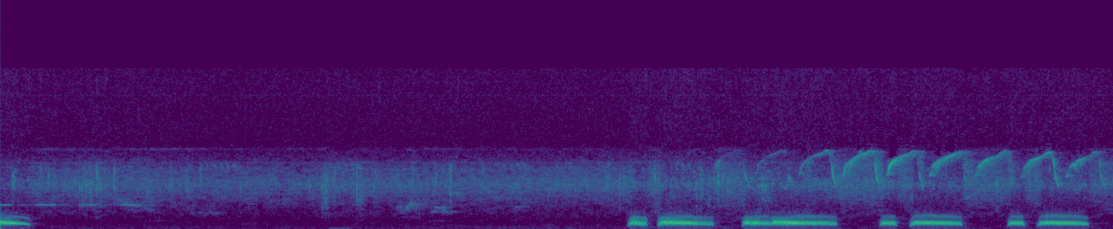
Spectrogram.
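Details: Spotted dove decoy from Ninh Thuận luring a wild dove; after about six quiet seconds a run of low paired coos starts, with faint high chirps from another bird overhead.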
